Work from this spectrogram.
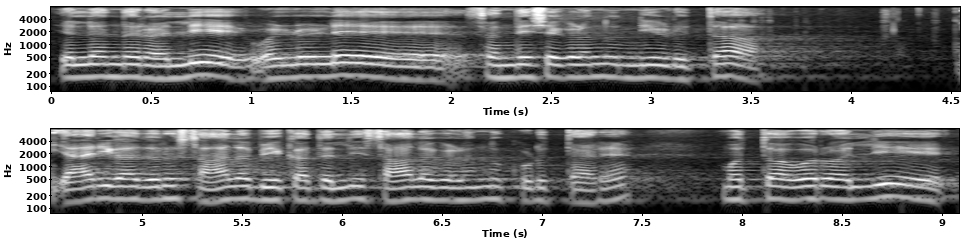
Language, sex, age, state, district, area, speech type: Kannada, male, 18-30, Karnataka, Shimoga, rural, spontaneous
